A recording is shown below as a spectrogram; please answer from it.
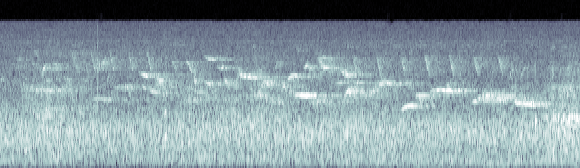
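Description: Faint birdsong drifts over a quiet outdoor hush at the Air Forces Memorial in Runnymede, several small chirps and whistles scattered across the background, no voices.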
